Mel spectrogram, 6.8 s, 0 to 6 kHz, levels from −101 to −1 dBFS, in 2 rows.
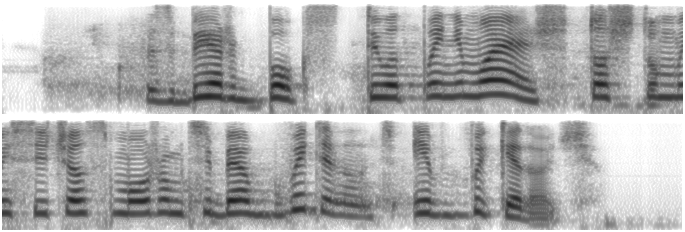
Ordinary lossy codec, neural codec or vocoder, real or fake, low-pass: none; codec, 16 kHz, 1 kbps, X-Codec, HuBERT features, trained on LibriSpeech; fake; 5.4 kHz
